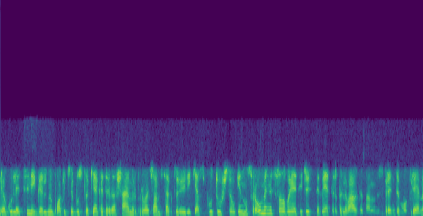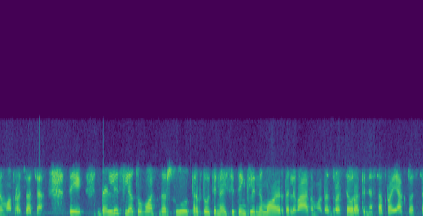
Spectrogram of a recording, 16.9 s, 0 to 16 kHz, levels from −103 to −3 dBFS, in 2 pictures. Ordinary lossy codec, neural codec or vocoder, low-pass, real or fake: Opus, 64 kbps; none; 7.2 kHz; real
